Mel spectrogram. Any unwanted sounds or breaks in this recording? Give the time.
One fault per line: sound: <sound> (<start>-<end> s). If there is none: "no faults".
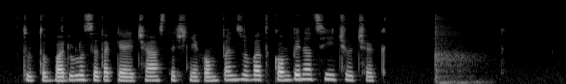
sound: thud (4.3-5.0 s)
